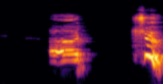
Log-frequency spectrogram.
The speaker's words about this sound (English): Aww, you do realize that your snake sneezes are awfully cute.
